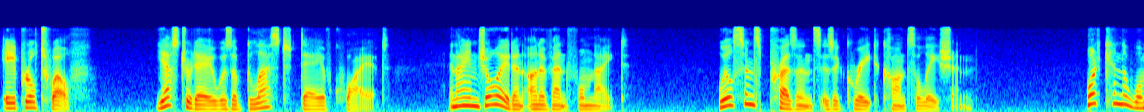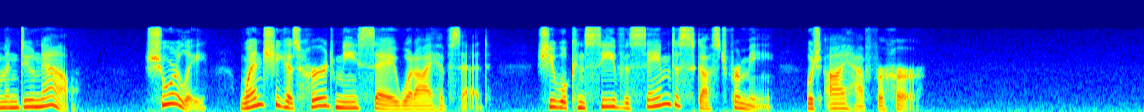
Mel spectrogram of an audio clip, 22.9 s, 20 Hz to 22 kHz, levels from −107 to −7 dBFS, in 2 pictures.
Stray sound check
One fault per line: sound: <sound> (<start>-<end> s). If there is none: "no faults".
no faults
